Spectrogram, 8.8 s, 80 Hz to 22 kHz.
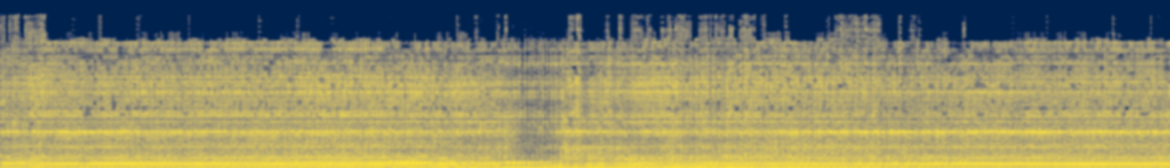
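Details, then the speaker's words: Craftsman mini tiller 536.797500 two-stroke after cleaning, fuel line and carb work: high steady buzz, briefly sags and recovers, then settles smoothly after idle tuning; runs well. "yeah oh it runs tuning time and tuned"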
